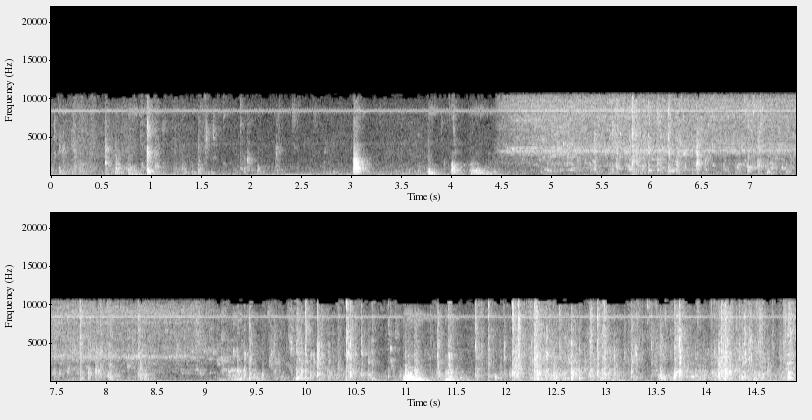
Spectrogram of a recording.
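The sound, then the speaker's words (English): Water rinsing out a jar after a spill at home: a steady hiss of running water mixed with a few sharp knocks and clinks of the jar, with no talking. “I made a mess. Yeah. Silly Mummy. Have to rinse the jar now.”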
